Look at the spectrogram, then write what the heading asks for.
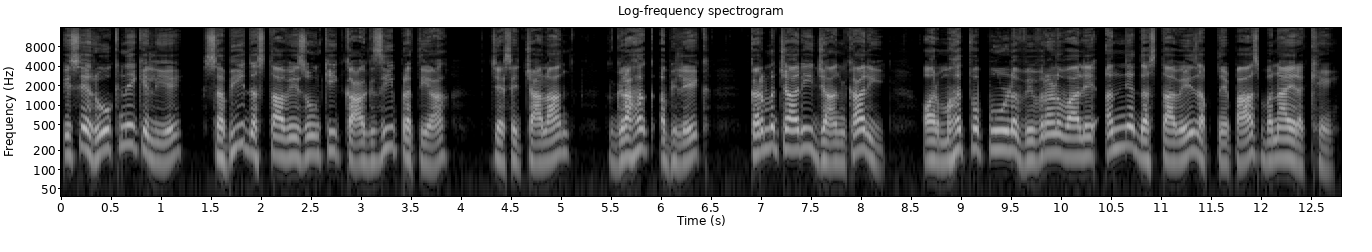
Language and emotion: Hindi, neutral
